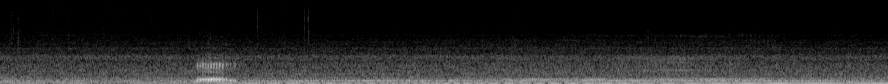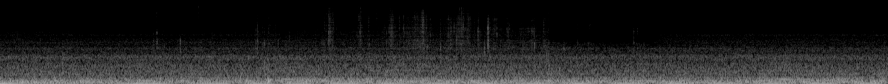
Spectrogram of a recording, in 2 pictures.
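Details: Rutting bison in Hayden Valley, Yellowstone: a sudden loud burst, then a long, low, drawn-out rumbling bellow holding steady for several seconds before fading, over a constant hum of vehicle engine noise.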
